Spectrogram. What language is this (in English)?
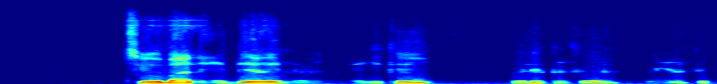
Yoruba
